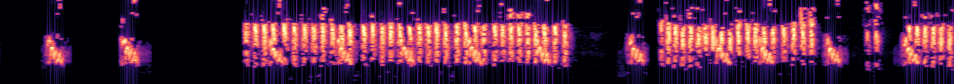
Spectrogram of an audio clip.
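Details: Lure recording of noisy Eurasian tree sparrows: short high chirps, then long bursts of rapid, harsh chattering chirps lasting about three seconds, separated by brief silences. No other sounds are heard.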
